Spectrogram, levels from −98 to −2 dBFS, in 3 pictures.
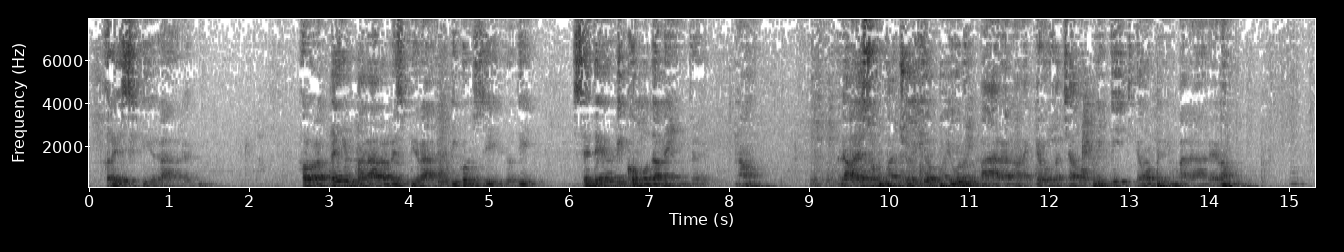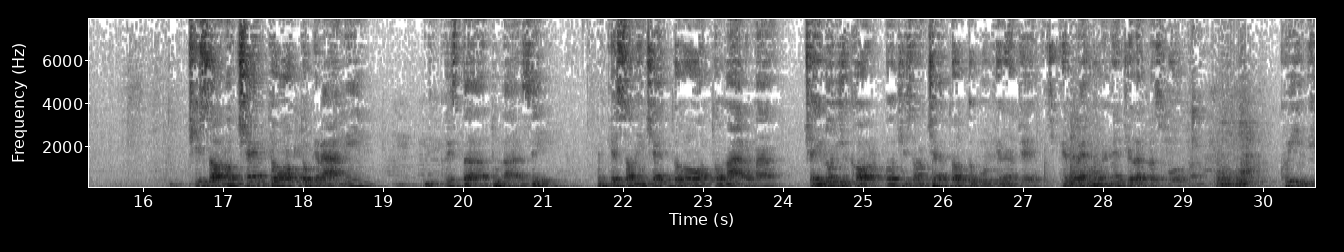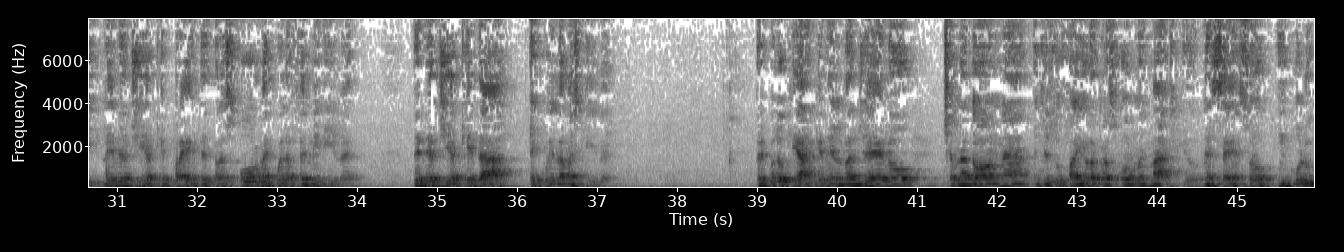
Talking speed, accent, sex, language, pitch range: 125 wpm, native, male, Italian, 115-140 Hz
